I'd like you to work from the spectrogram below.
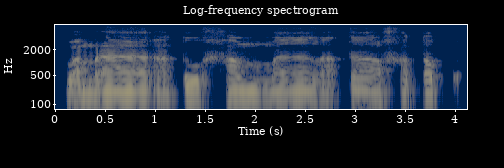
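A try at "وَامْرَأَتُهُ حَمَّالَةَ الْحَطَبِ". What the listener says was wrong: Ulang sedikit, afwan. Wamra'atu. Ro-nya dibaca.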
